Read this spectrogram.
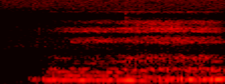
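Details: Sleeping Labrador dog (Lilly) snoring loudly in a quiet room; low, droning, slightly wheezy snore; snoring.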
